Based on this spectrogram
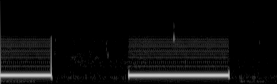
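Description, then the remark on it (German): A telephone ringing tone of an outgoing call placed to a caller during a radio broadcast: a steady electronic buzz that sounds briefly, pauses, then returns for about a second, clear, with no one speaking. “So, jetzt mal die Telefonnummer mal raussuchen.”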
